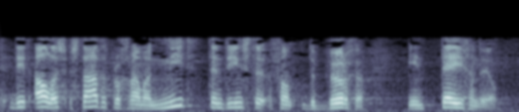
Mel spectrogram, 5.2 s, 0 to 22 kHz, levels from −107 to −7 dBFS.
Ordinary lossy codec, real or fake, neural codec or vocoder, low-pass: none; real; none; 5.4 kHz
